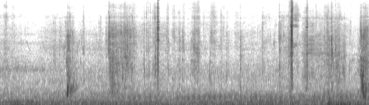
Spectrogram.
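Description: Baitcasting reel being cranked to wind in a hooked fish, over water sloshing against the boat's side. A few sharp clicks come around the middle and near the end.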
